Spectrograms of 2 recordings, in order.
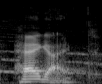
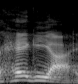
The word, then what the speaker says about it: Haggai: And you will land on Haggai or Haggai. It all depends how you say it. And I've my professors in college, said it both ways.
